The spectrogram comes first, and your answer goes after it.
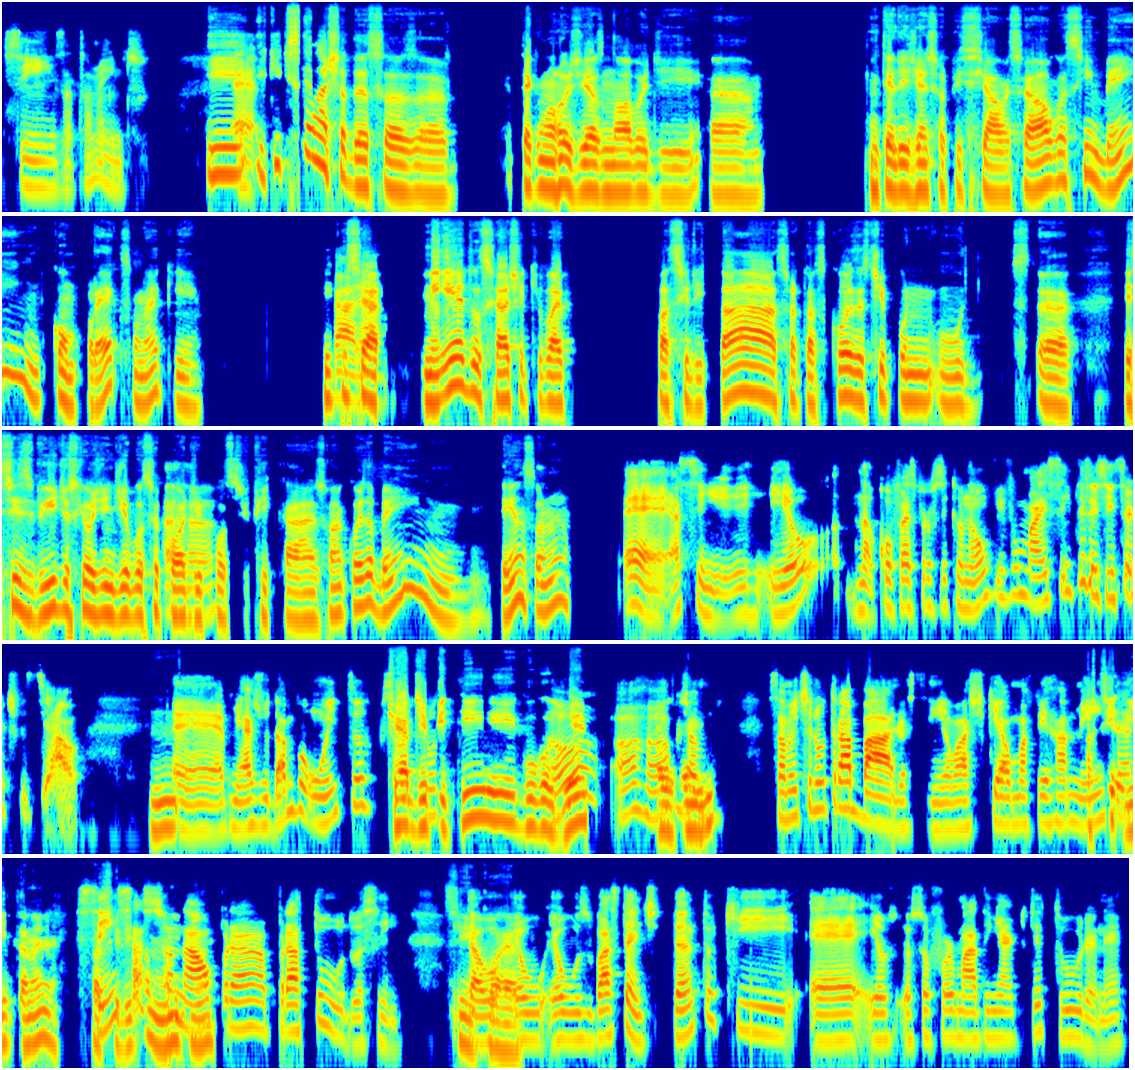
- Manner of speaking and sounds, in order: "oficial" said as "artificial"; put-on voice: "ChatGPT, Google Gemini"
- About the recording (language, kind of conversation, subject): Portuguese, podcast, Como a tecnologia mudou sua rotina diária?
